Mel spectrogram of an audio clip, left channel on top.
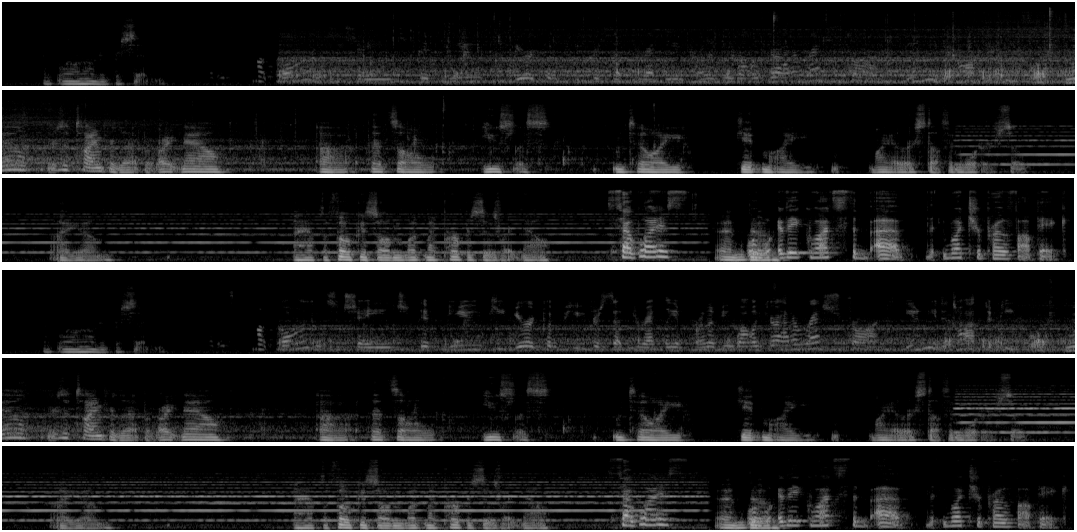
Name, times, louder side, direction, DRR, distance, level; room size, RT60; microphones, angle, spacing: voice 1, 0.4-1.4 10.6-13.0 13.8-15.1 15.5-16.2 16.8-17.6 18.1-18.9 19.4-21.0 21.9-22.6 24.4-26.9 28.6-29.2, left 1 dB, 15° left, 0.6 m, -36 dB
voice 2, 2.5-8.8 9.0-10.4, right 3 dB, 85° right, 1.6 m, -47 dB
sound 1, 2.7-17.6, left 4 dB, 50° left, 0.8 m, -47 dB
sound 2, 20.2-28.5, right 9 dB, 40° right, 0.6 m, -40 dB
voice 3, 27.5-28.2 28.9-32.0, left 4 dB, 80° left, 1.3 m, -33 dB
20.5 x 8.3 x 3.5 m
head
